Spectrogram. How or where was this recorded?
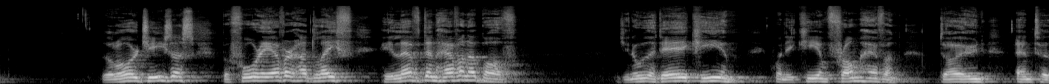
large echoing room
